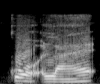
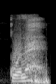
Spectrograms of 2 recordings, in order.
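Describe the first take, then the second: First: Kuai falls sharply and lai rises. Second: Kuai and lai have non-standard tones. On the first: The speaker calls it right. "quoi dans le quatrième ton et la dans le deuxième ton" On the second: The speaker calls it wrong. "qui vous dit autre chose que quoi dans le quatrième ton"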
